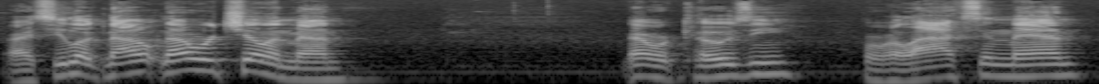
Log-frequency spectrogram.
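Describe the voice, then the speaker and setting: A man's voice: fairly high pitch, animated, normal speed. A male live streamer chatting casually to his viewers, swearing freely and repeating his phrases.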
